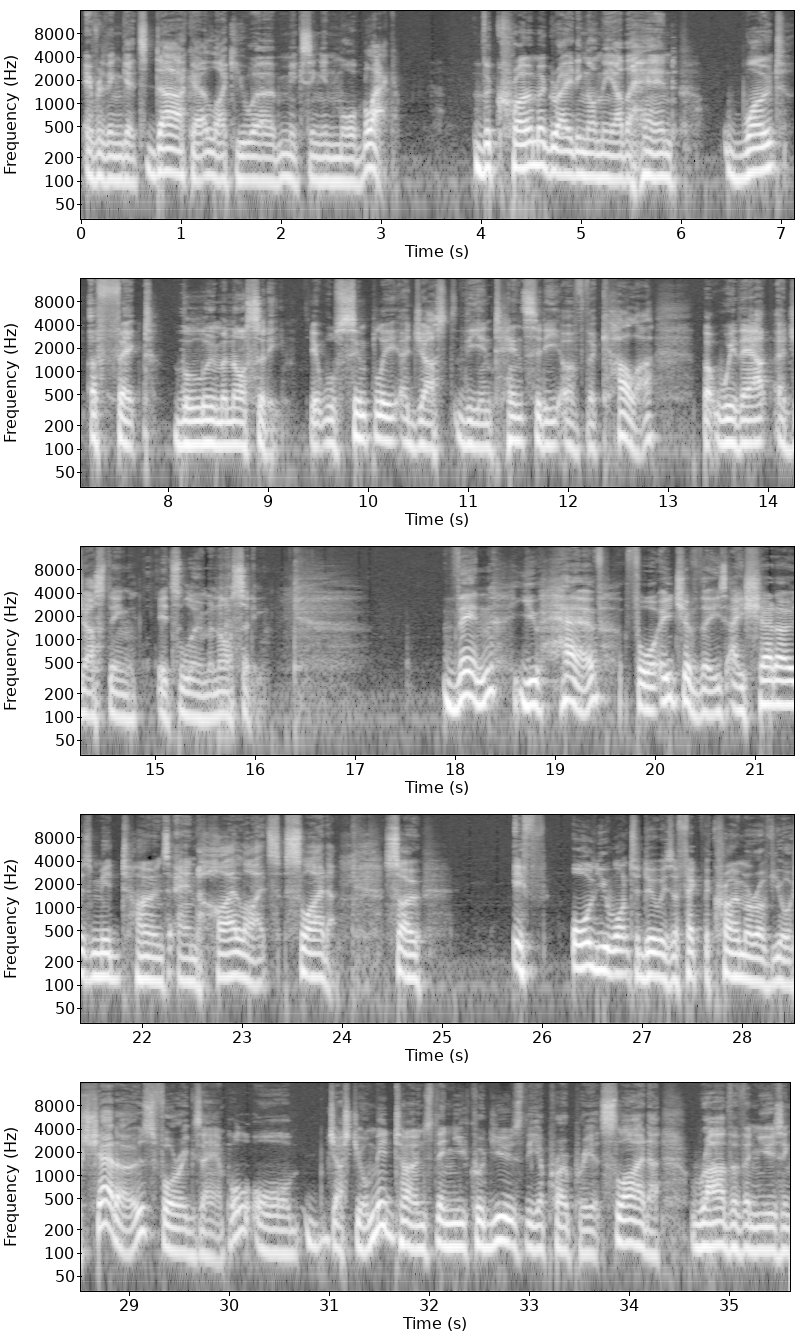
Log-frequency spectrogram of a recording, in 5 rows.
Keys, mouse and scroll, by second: 10.4-15.2 drag, 14.9 right click, 15.5 KP_0.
